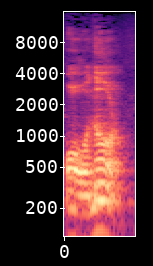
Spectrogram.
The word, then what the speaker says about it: honor: se escribe con h pero no se pronuncia honor sino honor ok dividir que siempre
